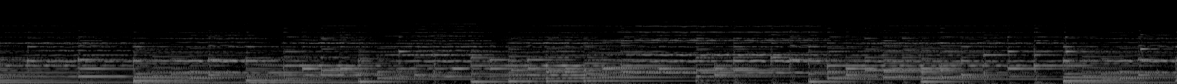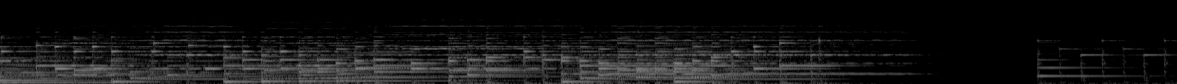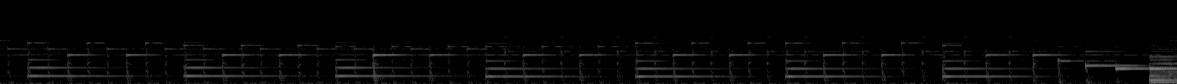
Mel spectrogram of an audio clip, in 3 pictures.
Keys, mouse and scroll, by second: 1.0-5.0 right drag, 6.6 middle click, 7.4 middle click, 8.0 shift+middle click, 11.0 click, 11.6 ctrl+z, 12.5-14.8 drag, 15.6-16.9 middle drag, 17.1 shift+middle click, 17.5 middle click, 18.0 shift+middle click, 18.3 middle click, 20.0-22.5 right drag, 22.5-24.0 drag, 26.1 click, 30.5 click, 31.7 ctrl+z, 32.8 click, 33.4 ctrl+z, 33.4 click, 33.8-35.3 drag.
